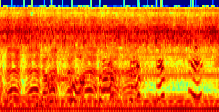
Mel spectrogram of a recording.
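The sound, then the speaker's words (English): A voice imitates an electrical short: a loud, steady, low buzzing hum with warbling, sputtering voiced wobbles riding over it for almost two seconds. “No, that's just the sound of the electrical short going.”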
